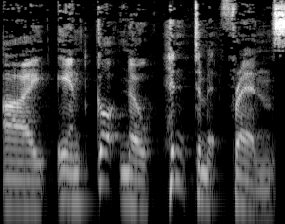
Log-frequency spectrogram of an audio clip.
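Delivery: slow Cockney accent with an added H on hintimate.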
